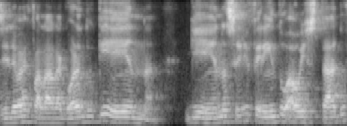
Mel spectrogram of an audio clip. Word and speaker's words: Geena: Guiena, essa é a palavra grega, essa é a pronúncia Guiena, tá? Alguns pronunciam Geena, mas a pronúncia correta, quando você translitera do grego para o português, a pronúncia correta é Guiena, ok?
